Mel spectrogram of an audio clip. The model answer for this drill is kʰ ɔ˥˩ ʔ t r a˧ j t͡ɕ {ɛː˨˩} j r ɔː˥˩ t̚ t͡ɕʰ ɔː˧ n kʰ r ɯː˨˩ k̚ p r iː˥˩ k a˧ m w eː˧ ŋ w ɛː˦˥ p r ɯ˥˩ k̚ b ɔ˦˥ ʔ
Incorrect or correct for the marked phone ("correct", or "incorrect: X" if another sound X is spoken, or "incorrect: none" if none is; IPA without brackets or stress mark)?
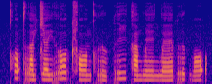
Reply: incorrect: ɛː˧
